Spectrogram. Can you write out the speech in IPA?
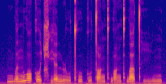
m w ə˧˥ n w ɔ˥ k o˨ ʊ̯ t͡ɕʰ j ɛ̰˨˩ n ɻ u˧˥ t̪ʰ u˥˩ k u˧˥ t̪ ɑ˧˥ ŋ kʰ w ɑ˧˥ ŋ kʰ w ä˥˩ t̪ʰ ḭ˨˩˦ n

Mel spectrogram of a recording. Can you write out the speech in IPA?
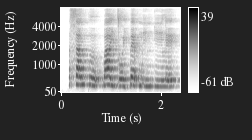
s a˧˥ w k ɤː˧˩ p̚ b aː˥˨ j d oː˧˩ j p ɛː˥˨ p̚ m iː˩ ŋ k iː˩ l e˩˧

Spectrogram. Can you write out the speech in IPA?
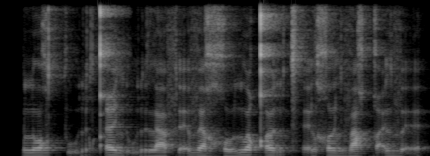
l o˥ ʁ t͡sʼ ṵ˥˩ r qʼ i˥˩ l ɾ ṵ˩ r l a˩ f ɾ ɛ̰˥ v ɛ˧ ʁ χ u˩˥ l u˥ qʼ u˥ r t͡sʼ ɛ̰˧ l χ ɯ˥˩ l v a˥ ʁ q ɛ̰˥ l v ɛ̰˩

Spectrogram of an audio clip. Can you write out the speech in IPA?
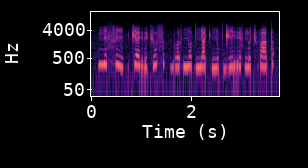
n i s ɬ i | t͡ʃ ɛ rʲ ɤ t͡ʃ u s | ɡʱ ɤ s ɲ o t ɲ a t͡ʃ ɲ o t d͡ʒ i rʲ ɛ s n o t͡ʃ f a t

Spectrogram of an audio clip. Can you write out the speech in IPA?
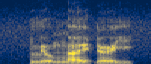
lʲ o ŋ ɐ ɪ̯ ɗ ø j

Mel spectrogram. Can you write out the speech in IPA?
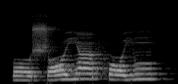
o˨ ʃ ɔ˨˦ j ã˦ f ɔ˦ j ũ˦

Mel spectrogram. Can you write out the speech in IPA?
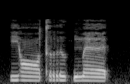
j ɔː˨˩ t r ɯ˨˩ k̚ m ɛː˨˩ t̚

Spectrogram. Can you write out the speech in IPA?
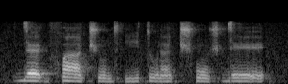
d ɛ ɡ f ã t͡ʃ ũ d ʔ i t u ɾ ɛ̃ t͡ʃʰ ũ ʃ d e

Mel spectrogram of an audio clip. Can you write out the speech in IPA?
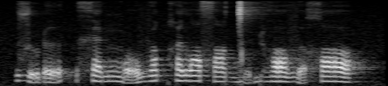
z ṵ ɽ ə̰ | x æ ŋ͡m ɔ̰ v u qʰ ɪ l ɪ sˤ æ ɡ͡ǀ ə̰ ɖʱ ɒ v ə̰ χ ɒ

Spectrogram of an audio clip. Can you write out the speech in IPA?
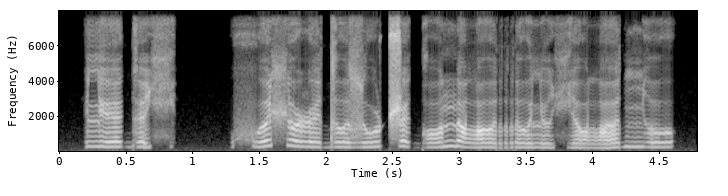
lʲ ɛ ɡ ɛ ç | xʷ ɜ ʃ ɤ ɭ ɛ d ɤ z u ʈ͡ʂ ɛ ɡ ɔ n ə lˠ ɤ r ɤ lʲ ɔ ç ɛ ʊ̯ lˠ ɜ d ɲ ɤ ʊ̯

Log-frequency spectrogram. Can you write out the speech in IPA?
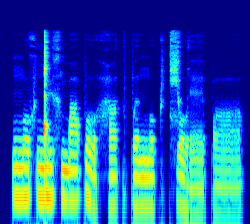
ŋ o˦ x ŋ͡ǃ y˦ x m ɑ˦ p o˦˨ h ɑ˦ k p ə˦ ŋ o˦ k t͡ɕ o˦˨ ɾ ɛ˨ p ɑ˦

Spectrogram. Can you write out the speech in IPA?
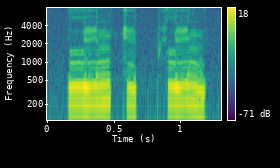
l i˦˥ n k i˨˩ t̚ pʰ l i˥˩ n

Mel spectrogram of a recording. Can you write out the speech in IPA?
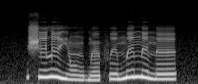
ʃ e˦ l e˦˨ j ɔ̃˨ ɡ͡b ɛ̃˨ f e˧ m e˦ n e˦˨ n ɛ˧

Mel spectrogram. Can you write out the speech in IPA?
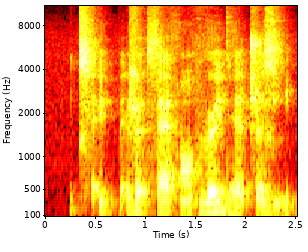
t͡ɕʰ ɛ̰˥˧ y̯ pː ɛ̰˨ ʐ ə˦˥ ʔ s æ˨˩˦ h ɑ̃˨˩˦ f v ə˞˦˥ y̯ dʱ ɛ˨ ʈ͡ʂ ə˨˩˦ ʑ i̤˨˩˦

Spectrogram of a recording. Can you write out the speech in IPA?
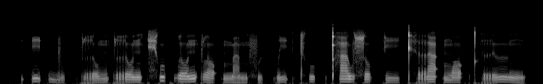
ʔ i˥˩ ʔ b u˨˩ k̚ p r o˩˦ m p r o˧ n t͡ɕʰ u˥˩ k̚ l o˦˥ n p l ɔ˨˩ ʔ m a˩˦ m f ɯ˨˩ k̚ w i˥˩ ʔ tʰ u˥˩ k̚ pʰ a˥˩ w s o˦˥ k̚ ʔ iː˧ kʰ r a˥˩ ʔ m ɔ˦˥ ʔ kʰ r ɯ˥˩ ŋ

